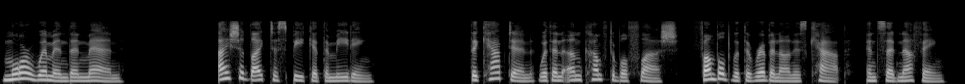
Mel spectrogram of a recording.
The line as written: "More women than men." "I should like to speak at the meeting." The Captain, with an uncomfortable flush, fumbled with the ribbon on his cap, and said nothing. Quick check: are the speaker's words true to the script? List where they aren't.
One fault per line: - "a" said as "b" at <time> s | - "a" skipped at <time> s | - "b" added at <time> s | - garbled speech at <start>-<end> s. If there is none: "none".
none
